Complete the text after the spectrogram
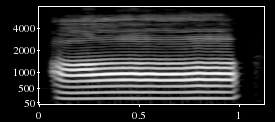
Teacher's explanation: आ में मुंह पूरा खुलता है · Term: विवृत्त स्वर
